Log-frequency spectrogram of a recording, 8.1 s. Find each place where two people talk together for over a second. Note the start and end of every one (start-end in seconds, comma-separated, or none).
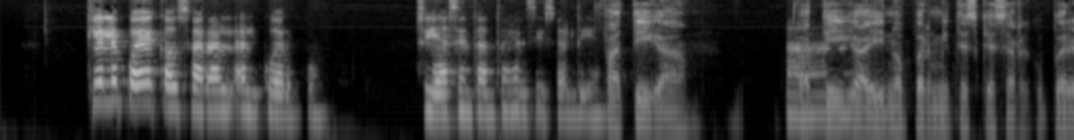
none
